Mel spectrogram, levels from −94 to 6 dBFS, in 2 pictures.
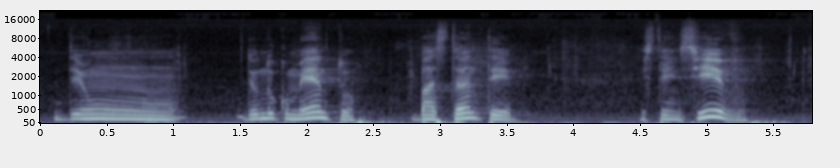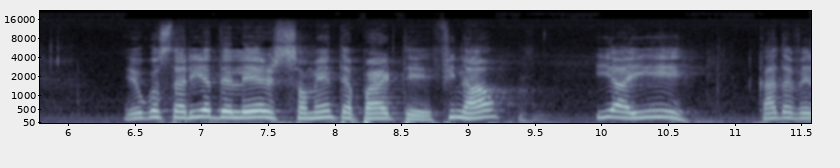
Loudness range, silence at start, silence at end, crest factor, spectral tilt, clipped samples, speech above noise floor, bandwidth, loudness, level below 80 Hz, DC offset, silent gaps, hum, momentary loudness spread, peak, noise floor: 7 LU; 0.1 s; 0 s; 18 dB; -6 dB/octave; under 0.1%; 30 dB; 16.5 kHz; -24 LUFS; -42 dBFS; under 0.1%; none; none; 18 LU; -8 dBFS; -54 dBFS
